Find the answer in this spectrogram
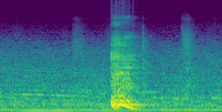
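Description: A man clearing his throat once, a short loud rasp about a second in that falls in pitch, over a steady low hum.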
